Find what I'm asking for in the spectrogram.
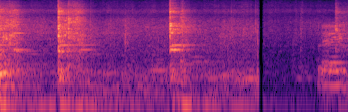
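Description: Food sizzles in hot oil while a utensil stirs and scrapes the pan in a few loud sweeps, close up.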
